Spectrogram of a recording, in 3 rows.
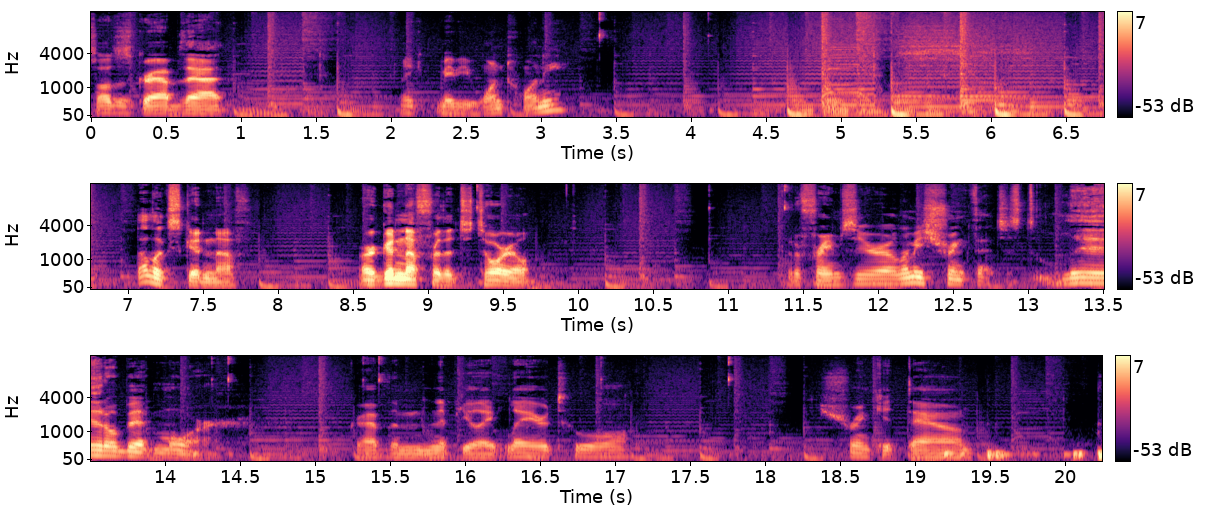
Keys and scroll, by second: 13.2 t.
